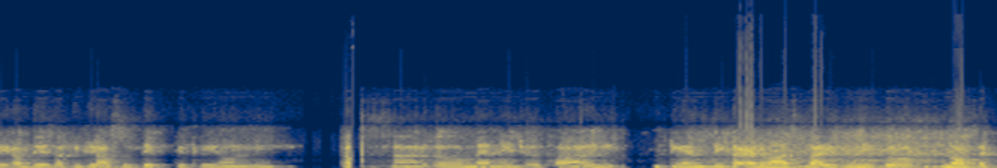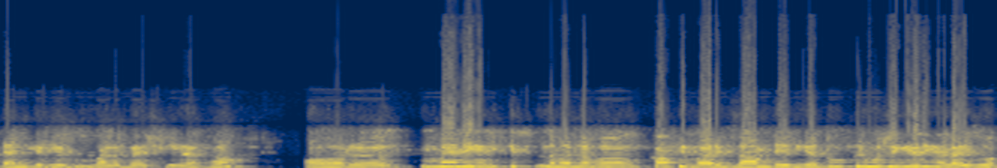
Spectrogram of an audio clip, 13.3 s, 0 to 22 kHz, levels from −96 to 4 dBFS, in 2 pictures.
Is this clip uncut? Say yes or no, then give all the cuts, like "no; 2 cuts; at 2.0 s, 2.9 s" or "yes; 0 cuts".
no; 1 cut; at 2.3 s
